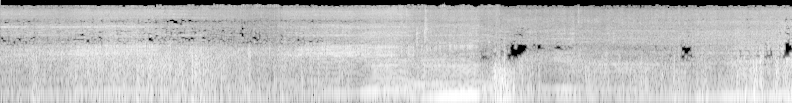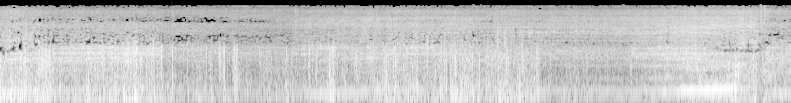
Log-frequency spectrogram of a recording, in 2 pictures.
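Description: Motorcycle engines revving up and easing off repeatedly, the pitch rising and falling as the riders accelerate and slow through tight turns between cones. Loudest about ten seconds in and again near the end, with wind buffeting the microphone.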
